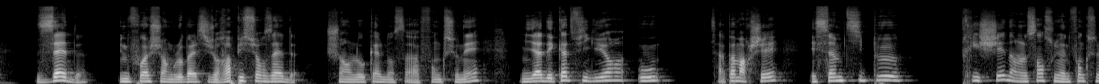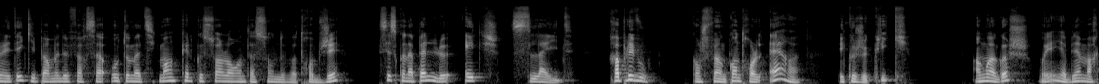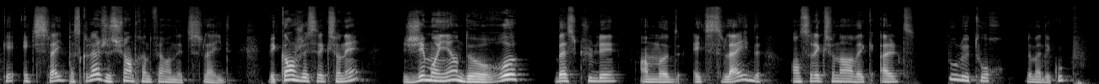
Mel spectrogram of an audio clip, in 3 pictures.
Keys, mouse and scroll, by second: 18.1 ctrl+r, 28.6 alt+click, 29.3 middle click, 31.8 middle click, 32.6 KP_1.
